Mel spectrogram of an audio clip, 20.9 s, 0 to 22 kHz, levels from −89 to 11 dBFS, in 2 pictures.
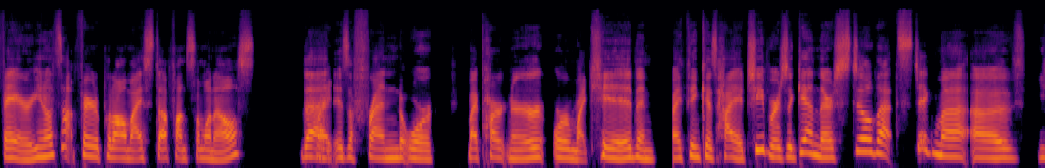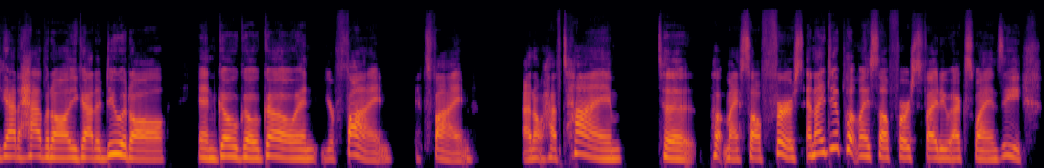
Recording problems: none

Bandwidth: 17 kHz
